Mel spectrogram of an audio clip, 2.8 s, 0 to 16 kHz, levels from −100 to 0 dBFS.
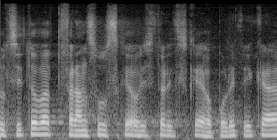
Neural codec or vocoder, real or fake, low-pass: none; real; 14.4 kHz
